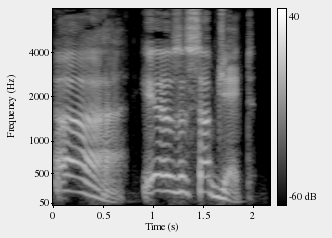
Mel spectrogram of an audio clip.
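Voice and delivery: a pleased king's high, loud cry of delight; king exclaims on spotting a visitor; royal exclamation. Acted. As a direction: exclaim like a king who has finally found a subject. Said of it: "the king exclaimed".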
